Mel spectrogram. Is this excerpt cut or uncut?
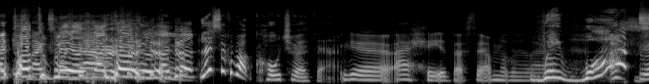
cut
